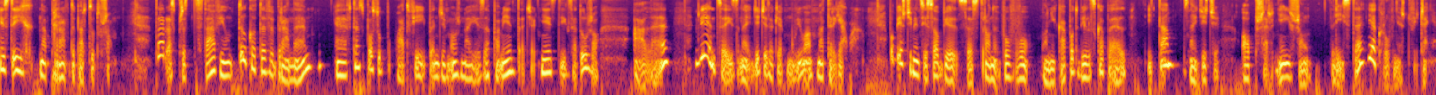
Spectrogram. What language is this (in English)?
Polish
